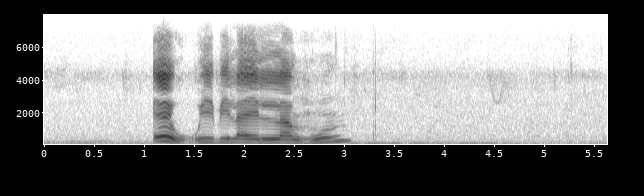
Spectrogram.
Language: Southern Sotho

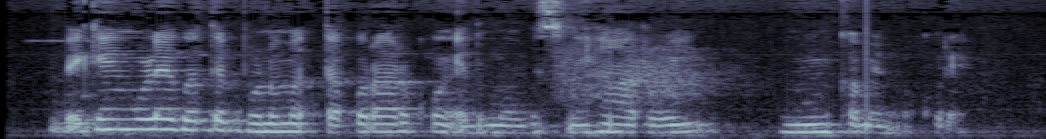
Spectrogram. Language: Divehi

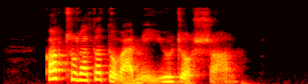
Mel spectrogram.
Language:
Hungarian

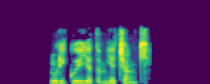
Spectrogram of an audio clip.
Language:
Yanahuanca Pasco Quechua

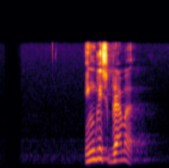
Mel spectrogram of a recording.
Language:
Sinhala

